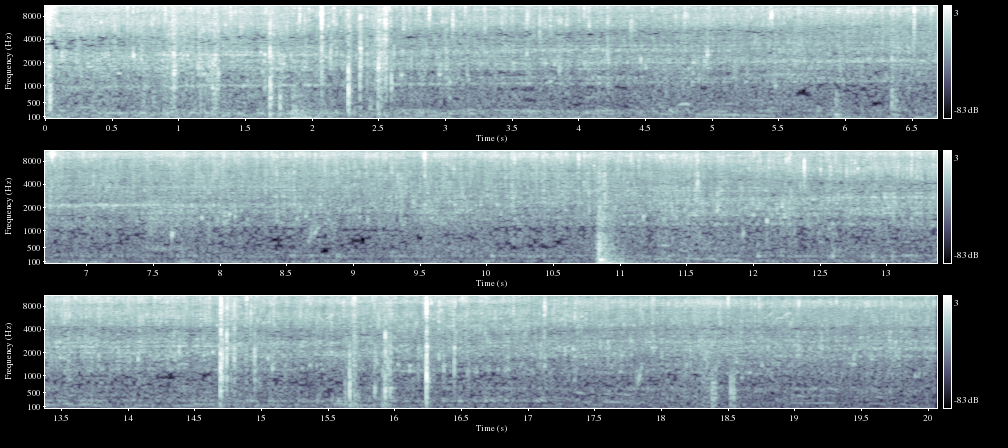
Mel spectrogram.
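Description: Spring water pouring from a plastic pipe and splashing onto rocks, a steady rush that slowly fades. A few sharp knocks sound now and then.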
